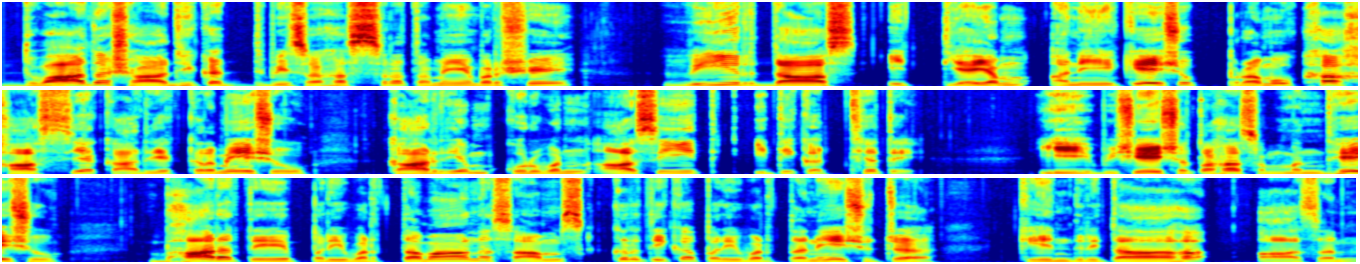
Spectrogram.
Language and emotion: Sanskrit, neutral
